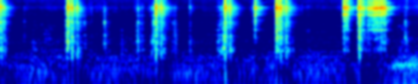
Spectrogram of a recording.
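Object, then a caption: Hard plastic pop-up toy. Fingertips slide the switches and push down the lids on a blue, hollow, hard-plastic Playskool Pop-up Learning toy. About thirteen sharp, bright plastic clicks and snaps ring out over near silence, each dying away almost instantly.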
